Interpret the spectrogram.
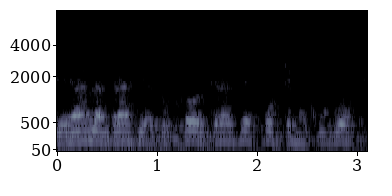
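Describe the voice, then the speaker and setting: A man's voice carries audible room echo. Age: 70s. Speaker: doctor, surgeon. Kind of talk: autobiographical recollection. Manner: halting, with many repetitions.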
